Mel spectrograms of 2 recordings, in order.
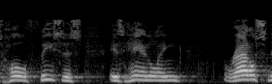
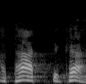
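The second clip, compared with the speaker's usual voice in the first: plain Boston-accented speech; 5 dB quieter than usual. Lecture on what language reveals about a speaker: boston accent. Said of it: "I'm from Boston".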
